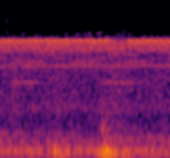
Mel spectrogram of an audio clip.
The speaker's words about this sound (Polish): tutaj już jest pora wieczorowa, już tutaj słychać chyba e, cykady w moim e, w tle, in a background. Cykady mi tutaj cyka, cykają, bo słońce już tutaj prawie zaszło za górami, za lasami.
